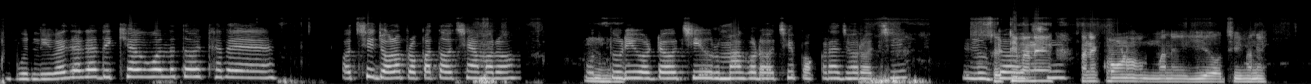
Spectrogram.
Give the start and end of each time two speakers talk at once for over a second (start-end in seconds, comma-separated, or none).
none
